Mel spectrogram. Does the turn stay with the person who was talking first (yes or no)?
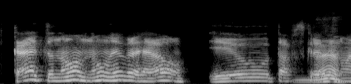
yes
